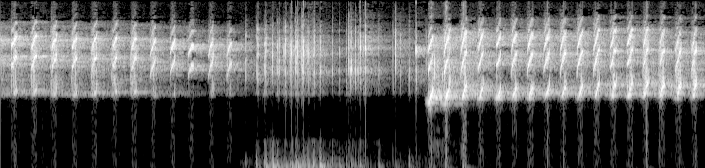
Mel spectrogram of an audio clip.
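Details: Outdoor calling sound of the edible-nest swiftlet, used to lure the birds in: steady series of sharp twittering chirps with a short harsh, noisy patch midway before the chirping resumes.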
